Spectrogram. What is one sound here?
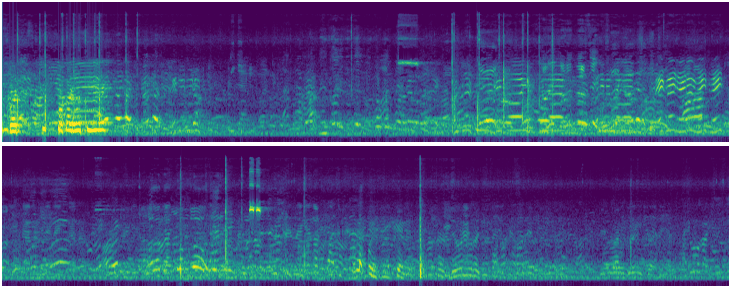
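A large outdoor crowd of spectators chatters and shouts.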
